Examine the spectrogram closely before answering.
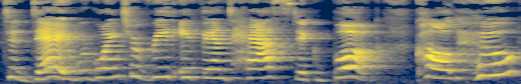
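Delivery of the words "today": ordinary talk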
